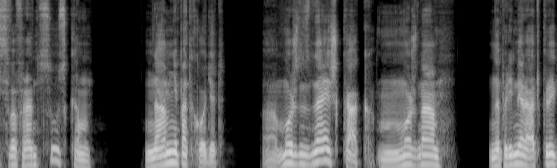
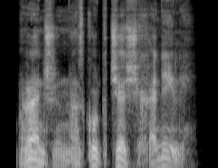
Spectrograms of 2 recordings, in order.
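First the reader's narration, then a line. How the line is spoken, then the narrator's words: Sigh. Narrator (Russian): вздохнул Аристотель Федорович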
